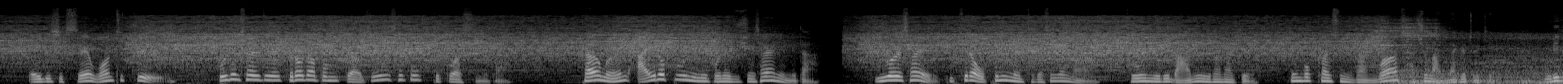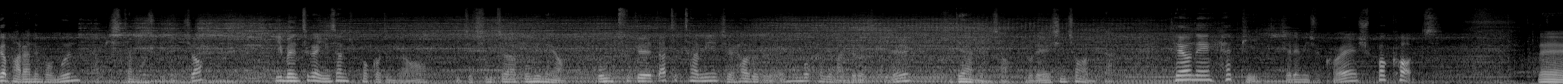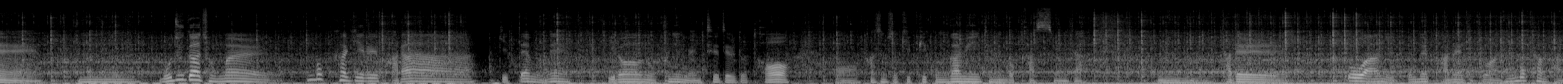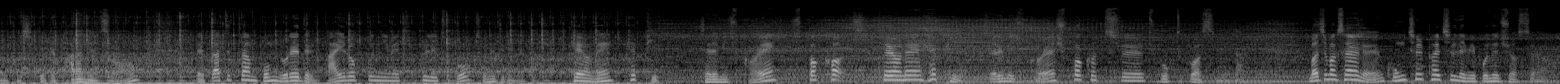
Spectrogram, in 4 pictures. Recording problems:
machinery noise; loud; throughout; 3 dB below the speech

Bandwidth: 14.5 kHz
